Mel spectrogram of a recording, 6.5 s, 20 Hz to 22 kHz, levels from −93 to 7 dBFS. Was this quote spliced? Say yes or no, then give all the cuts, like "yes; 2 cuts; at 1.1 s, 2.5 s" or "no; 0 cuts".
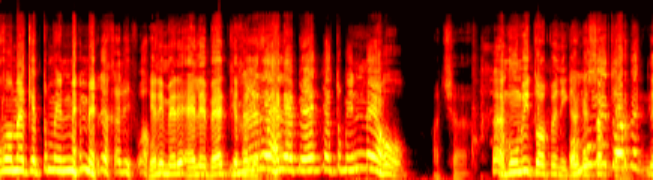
no; 0 cuts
